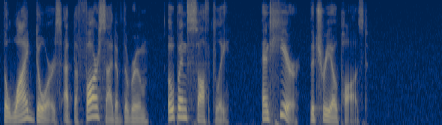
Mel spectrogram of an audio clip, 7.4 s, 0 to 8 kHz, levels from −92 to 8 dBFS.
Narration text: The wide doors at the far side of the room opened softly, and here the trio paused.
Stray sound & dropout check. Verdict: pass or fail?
pass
